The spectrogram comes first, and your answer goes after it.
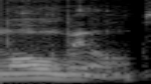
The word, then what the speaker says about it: Mobil: Mobile? There's an Mobil? E. I think English is weird. Oh, there's no E. Exxon Mobil. Sorry, it's Mobil.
